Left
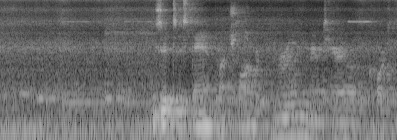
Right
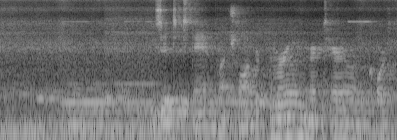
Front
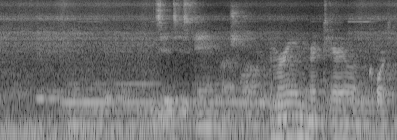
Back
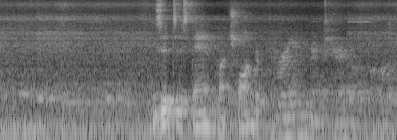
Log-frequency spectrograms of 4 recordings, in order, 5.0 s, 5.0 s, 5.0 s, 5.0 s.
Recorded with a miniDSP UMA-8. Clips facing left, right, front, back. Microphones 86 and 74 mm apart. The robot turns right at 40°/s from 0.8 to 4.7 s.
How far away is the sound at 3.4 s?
About 3.5 m.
